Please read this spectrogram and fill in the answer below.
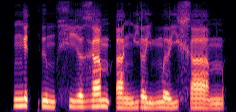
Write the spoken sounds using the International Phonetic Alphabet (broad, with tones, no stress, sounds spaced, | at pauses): ŋ e˦˥ t̚ ʔ ɨ˨˩ m x i˨˩ ə̯ ɣ a˧ m ʔ a˨˩˨ ŋ j ə˨˩ j m ə˨˩˦ j x a˨˩ m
